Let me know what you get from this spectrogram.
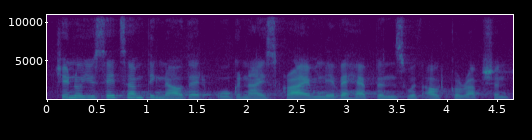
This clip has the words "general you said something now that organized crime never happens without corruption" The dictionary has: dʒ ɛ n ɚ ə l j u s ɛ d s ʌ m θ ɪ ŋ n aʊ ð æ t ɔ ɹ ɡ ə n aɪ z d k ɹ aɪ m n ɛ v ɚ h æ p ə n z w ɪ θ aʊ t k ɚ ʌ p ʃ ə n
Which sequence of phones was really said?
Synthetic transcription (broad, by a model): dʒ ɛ n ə j u s ɛ d s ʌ m t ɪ ŋ n aʊ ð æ t ɔ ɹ ɡ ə n aɪ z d k ɹ aɪ m n ɛ v ɚ h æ p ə n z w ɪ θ aʊ t k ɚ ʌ p ʃ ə n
